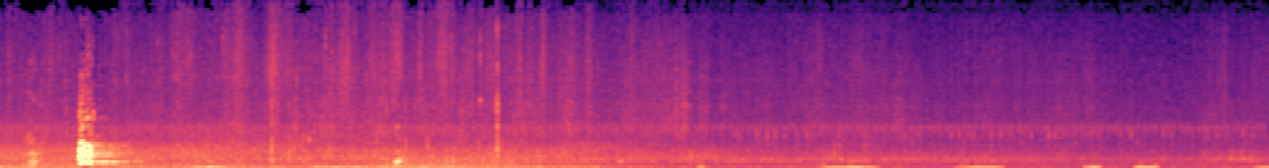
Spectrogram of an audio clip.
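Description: A dog working at heel gives one sharp, loud yip about a second in. Later it makes a string of short, low whining moans, each rising and falling. This is the unwanted vocalising the dog is being trained out of.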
